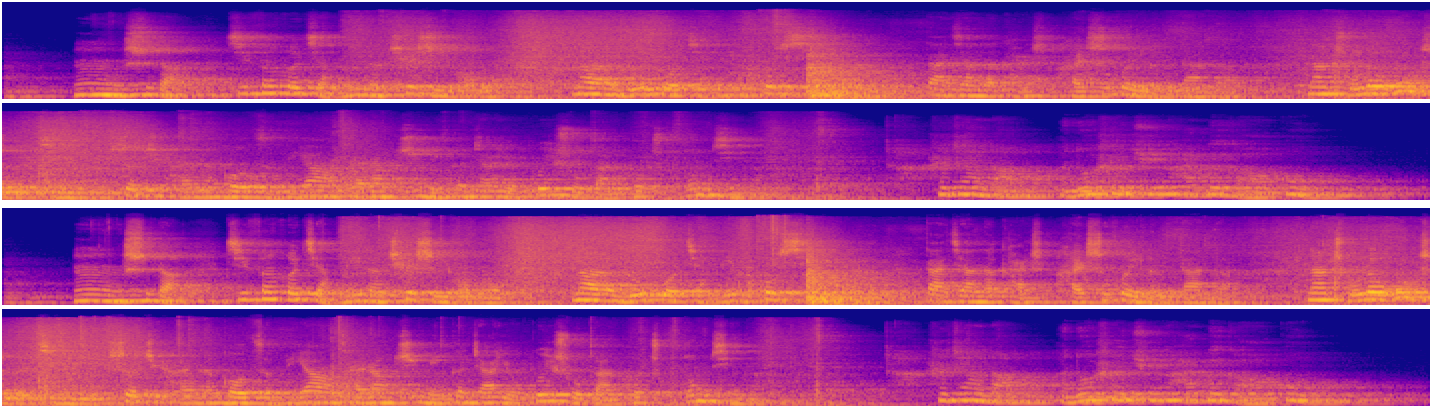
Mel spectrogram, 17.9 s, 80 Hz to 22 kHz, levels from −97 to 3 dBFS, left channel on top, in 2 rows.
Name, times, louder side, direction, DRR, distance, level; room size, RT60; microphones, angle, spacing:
voice 1, 0.4-13.8, right 1 dB, 60° right, 4 dB, 1.2 m, -22 dB
sound 1, 2.1-14.1, right 2 dB, 80° right, 1.8 m, -30 dB
voice 2, 14.4-17.1, equal, 25° right, -4 dB, 1.5 m, -25 dB
13.0 x 9.5 x 4.4 m, 2.3 s
head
